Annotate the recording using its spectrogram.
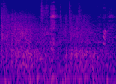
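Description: A dense crackling rumble from the game's sound design, swelling suddenly at the start.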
